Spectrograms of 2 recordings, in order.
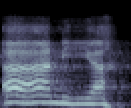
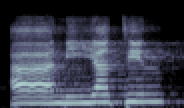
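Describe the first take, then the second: First: The word ends with a soft h sound. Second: The word ends with a t sound plus vowel. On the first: The reading stops at the end of the sentence. "jadi aniyah" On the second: The reading continues without stopping. "tidak dibaca asli"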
